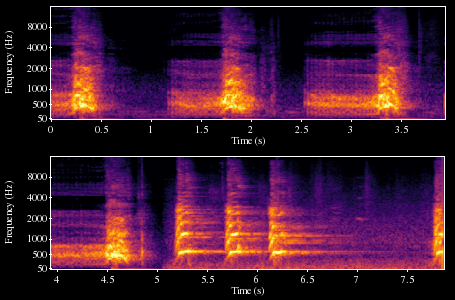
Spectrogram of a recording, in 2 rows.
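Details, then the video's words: Dog barking in a mastered compilation: four spaced barks each preceded by a low growl, then a quicker run of three sharper, higher barks and a final one. "Dogs Barking for 12 hours"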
